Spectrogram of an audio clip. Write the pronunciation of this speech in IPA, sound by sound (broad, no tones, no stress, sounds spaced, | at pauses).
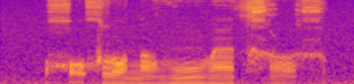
χ ɔ̰ x l ɔ n ɑ̃ v ũ β æ̃ θ x ɑ̃ x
